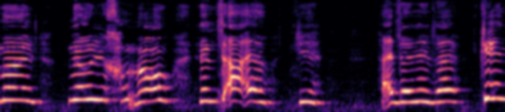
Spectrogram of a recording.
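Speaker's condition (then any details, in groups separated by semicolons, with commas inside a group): Cerebral palsy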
